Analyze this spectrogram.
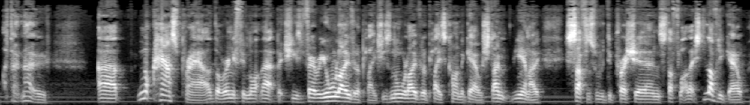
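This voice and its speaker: Man, middle-aged, podcast guest, rambling, candid, mid pitch. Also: brisk, a bit bright, breathy edge, soft background music. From south-east England. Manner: rambling, candid, full of restarts and fillers. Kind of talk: casual interview storytelling.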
